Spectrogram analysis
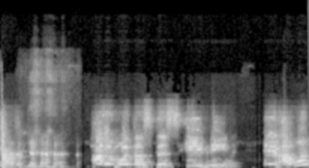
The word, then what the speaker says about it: Higham: It's Higham, right? Yes, said it right. Higham with us this evening.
